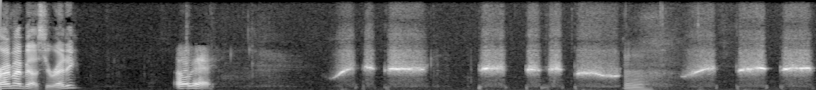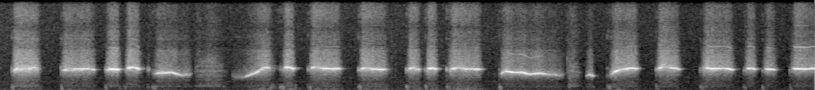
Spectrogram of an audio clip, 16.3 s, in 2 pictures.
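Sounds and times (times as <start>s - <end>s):
speech: 0.0s - 0.9s, 1.8s - 2.2s, 5.0s - 6.6s
person whistling a song melody: 3.3s - 16.3s.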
